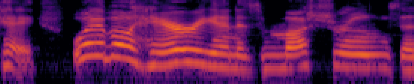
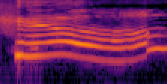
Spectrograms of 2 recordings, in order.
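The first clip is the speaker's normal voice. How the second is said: mock gasp; 10 semitones higher, 3 dB louder than usual. Mimicking Drew's reaction, gasp.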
